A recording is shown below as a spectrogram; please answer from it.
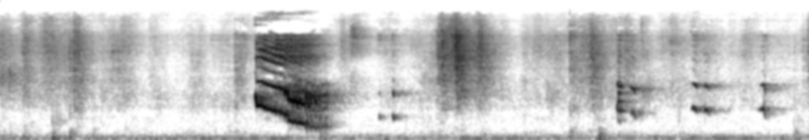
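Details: Six Labrador Retriever puppies at play in an indoor puppy play room: one loud, sharply falling yelping whine, then a few short, paired high whimpers, over steady scuffling and pawing on the floor.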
